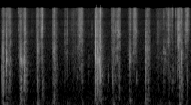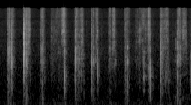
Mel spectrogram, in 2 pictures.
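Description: Tarot cards being shuffled by hand, a series of quick papery riffles and flutters in irregular bursts, close and fairly quiet with no talking.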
